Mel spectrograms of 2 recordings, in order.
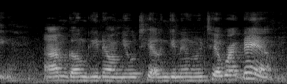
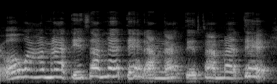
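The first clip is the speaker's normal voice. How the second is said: mock prissy denial; 8 semitones higher than usual. Mocking the girls' denials.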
